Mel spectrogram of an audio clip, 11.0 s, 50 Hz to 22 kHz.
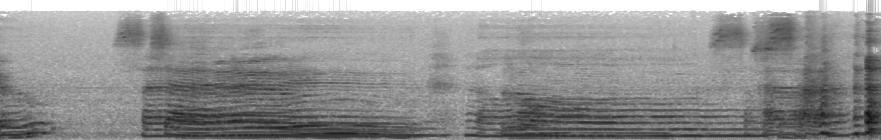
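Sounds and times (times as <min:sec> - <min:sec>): voices chanting long tones: 0:00.0 - 0:00.7, 0:01.4 - 0:10.8.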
